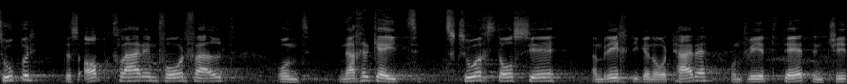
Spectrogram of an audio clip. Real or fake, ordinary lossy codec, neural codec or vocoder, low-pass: real; Opus, 64 kbps; none; 14.4 kHz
